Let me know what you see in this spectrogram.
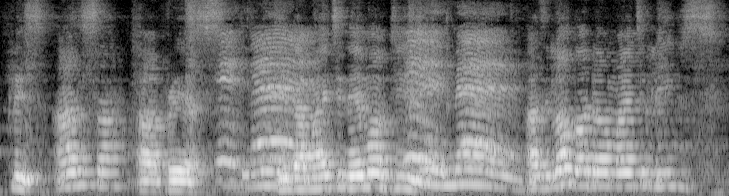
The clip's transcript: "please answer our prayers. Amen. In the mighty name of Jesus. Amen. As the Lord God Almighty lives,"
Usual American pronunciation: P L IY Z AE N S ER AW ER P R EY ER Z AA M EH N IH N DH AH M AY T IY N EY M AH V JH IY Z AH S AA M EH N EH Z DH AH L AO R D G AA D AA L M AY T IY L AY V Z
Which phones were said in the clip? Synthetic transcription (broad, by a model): P L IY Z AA N S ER AW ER P R EY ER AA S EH IH N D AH M AY T IY N EY M AH V JH IY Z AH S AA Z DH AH L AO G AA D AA M AY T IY L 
